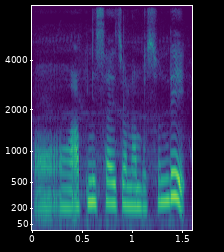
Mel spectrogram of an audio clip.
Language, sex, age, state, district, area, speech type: Assamese, female, 18-30, Assam, Golaghat, rural, spontaneous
